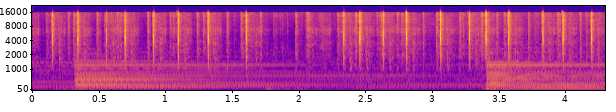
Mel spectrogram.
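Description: Typewriter keys clacking at a steady pace, about four or five strokes a second, over background music of sustained chords that change about a third of a second in and again near the end.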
